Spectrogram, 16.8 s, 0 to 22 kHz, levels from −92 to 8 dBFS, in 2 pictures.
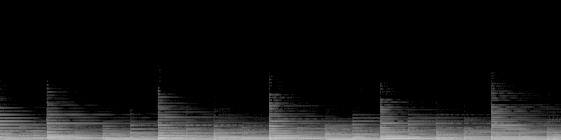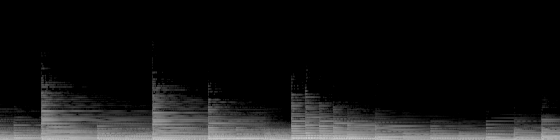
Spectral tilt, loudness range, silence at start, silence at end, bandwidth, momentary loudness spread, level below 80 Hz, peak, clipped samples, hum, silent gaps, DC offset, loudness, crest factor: -9 dB/octave; 3 LU; 0 s; 0 s; 7.4 kHz; 8 LU; -38 dBFS; -8 dBFS; under 0.1%; none; none; under 0.1%; -24 LUFS; 16 dB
